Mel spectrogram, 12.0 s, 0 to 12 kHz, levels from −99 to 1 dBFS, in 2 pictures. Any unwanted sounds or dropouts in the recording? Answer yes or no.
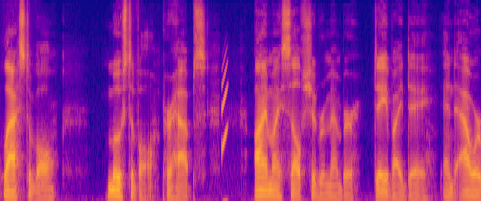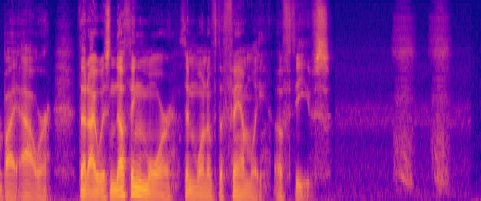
yes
